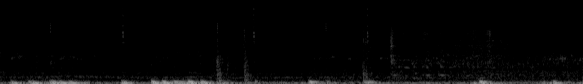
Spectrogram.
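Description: A truck engine turns over and starts in a snowy survival video game, with clicking and rumbling bursts at low volume and no talk over it.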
